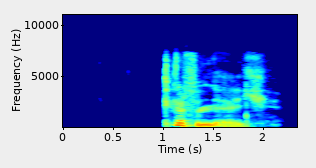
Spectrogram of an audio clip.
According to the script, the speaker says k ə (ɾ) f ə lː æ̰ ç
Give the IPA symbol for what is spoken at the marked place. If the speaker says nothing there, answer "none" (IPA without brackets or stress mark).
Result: ɾ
